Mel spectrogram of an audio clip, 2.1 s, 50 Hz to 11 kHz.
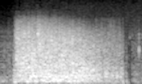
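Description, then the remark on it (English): A single loud sniper gunshot, from an archival recording made in Austin, Texas in 1966 as Charles Whitman fired from the clock tower balcony on the University of Texas campus, bursts in abruptly and holds as a harsh, rumbling roar for over a second before cutting off, with no voices present. “This is the sound of the first mass murder captured on film in American history.”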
